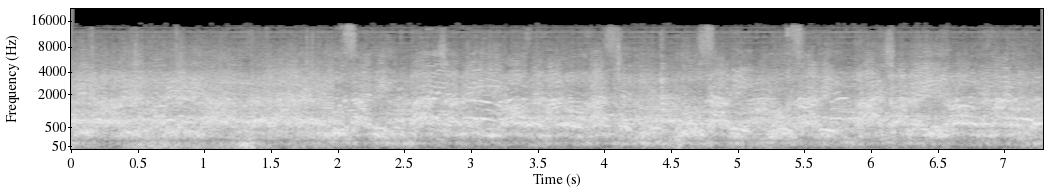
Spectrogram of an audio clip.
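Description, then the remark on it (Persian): A large protest crowd from the civil protests of the year 88 (Iranian calendar) chants and shouts 'give me back my vote' together in a steady, dense roar, voices overlapping continuously at a loud, constant level with occasional sharper cries rising above the mass. “سال 88 سال اعتراض مدنی بود، راهپیمایی سکوت و فریاد رأی منو پس بده، سالی که به سال بلوغ سیاسی جامعه مشهور شد.”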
